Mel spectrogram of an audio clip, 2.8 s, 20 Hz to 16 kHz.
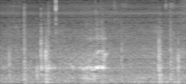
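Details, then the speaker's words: Lee Load-All 2 shotshell reloading press after replacing the springs with a gas strut: only soft sliding swishes and light knocks as the handle cycles, no metallic spring squeak; quiet normal operation. "то есть слышно только скольжение кита по поверхности никакого металлического пружинного скрипа нет"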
